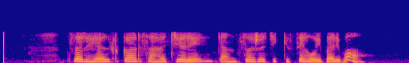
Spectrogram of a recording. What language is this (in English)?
Odia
